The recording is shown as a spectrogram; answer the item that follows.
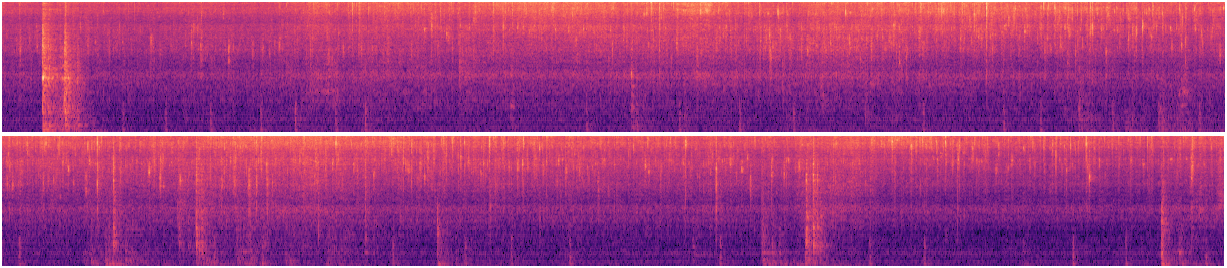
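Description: Pineapple frying in butter on a hot tava gives a steady, low sizzle with occasional scrapes and clatters from stirring, with no one talking.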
